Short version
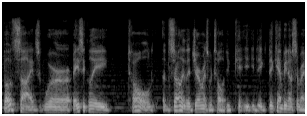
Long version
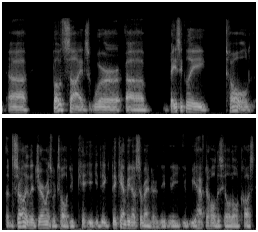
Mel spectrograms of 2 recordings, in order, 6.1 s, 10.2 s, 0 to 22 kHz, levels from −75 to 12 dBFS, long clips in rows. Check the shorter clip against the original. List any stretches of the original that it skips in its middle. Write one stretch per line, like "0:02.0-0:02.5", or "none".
0:02.4-0:03.3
